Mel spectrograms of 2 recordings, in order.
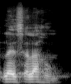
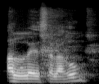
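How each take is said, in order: First: Laisa is said with no sound before it. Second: An extra 'al' sound comes before laisa. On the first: The speaker calls it right. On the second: The speaker calls it wrong. "Nggak mungkin"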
